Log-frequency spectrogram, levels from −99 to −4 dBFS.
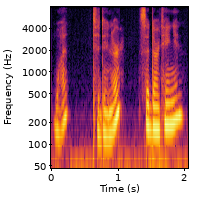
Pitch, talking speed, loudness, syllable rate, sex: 185 Hz, 145 wpm, -17 LUFS, 5.7 syllables/s, female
